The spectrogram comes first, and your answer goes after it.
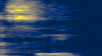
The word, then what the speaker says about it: psi: Lalu nah, itu kan parsial kali si tulisannya PSI, bacanya si, per parsial X kuadrat ditambah P kali si sama dengan E kali EC.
